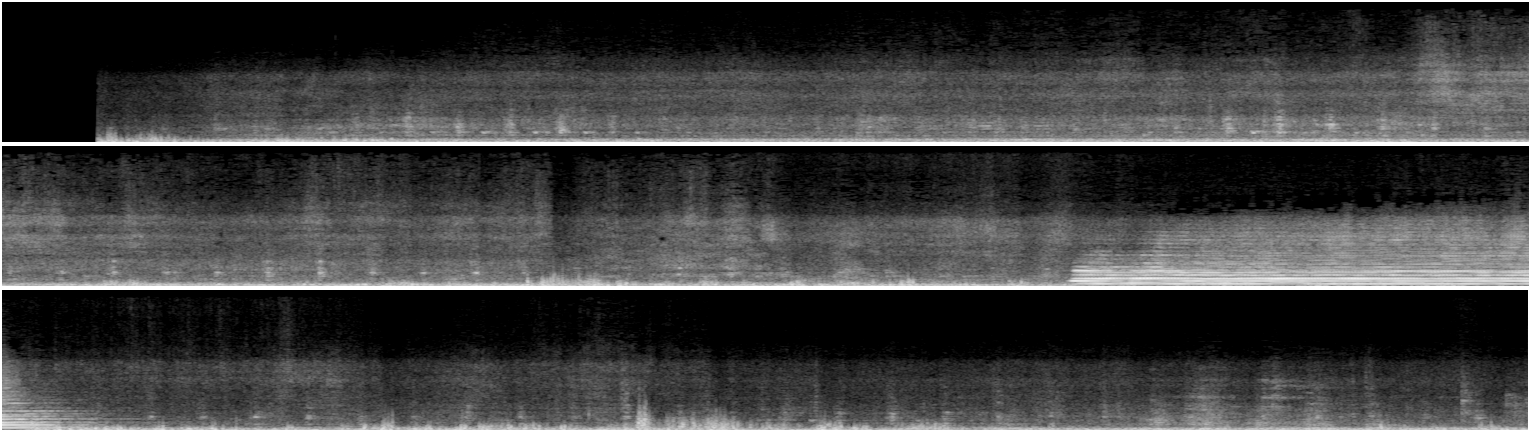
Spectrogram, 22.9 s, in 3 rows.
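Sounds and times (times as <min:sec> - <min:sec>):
diesel locomotive engines rumbling: 0:00.5 - 0:22.9
wheels clacking on rails: 0:00.5 - 0:22.9
locomotive horn blast: 0:13.0 - 0:15.9.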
